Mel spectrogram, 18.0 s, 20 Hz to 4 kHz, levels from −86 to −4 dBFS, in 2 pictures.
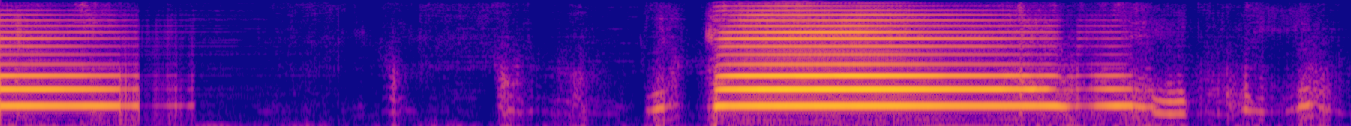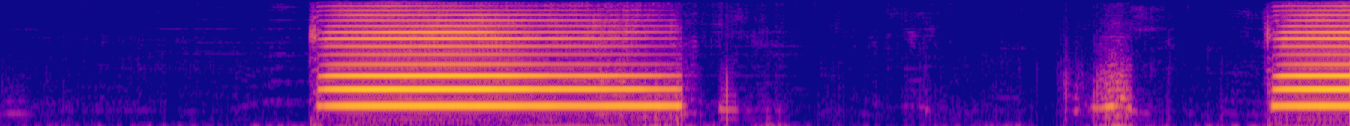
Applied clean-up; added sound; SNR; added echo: neural separator model SepFormer WHAMR!.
